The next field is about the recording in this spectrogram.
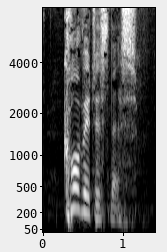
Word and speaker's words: covetousness: What Solomon is talking here about, he's talking about covetousness. It's a very difficult word for a Ukrainian guy to pronounce. Covetousness. I actually made myself 4 syllables to try to understand how it should be pronounced.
